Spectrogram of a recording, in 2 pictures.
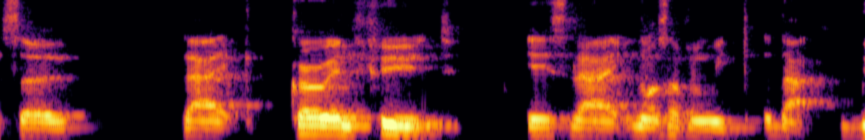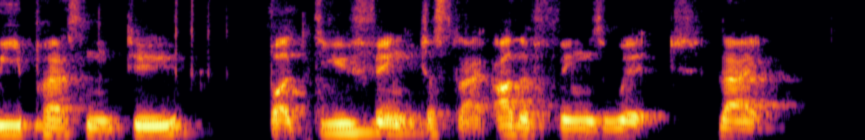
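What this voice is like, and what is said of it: London accent. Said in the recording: “I'm from London, you can probably tell from the accent”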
